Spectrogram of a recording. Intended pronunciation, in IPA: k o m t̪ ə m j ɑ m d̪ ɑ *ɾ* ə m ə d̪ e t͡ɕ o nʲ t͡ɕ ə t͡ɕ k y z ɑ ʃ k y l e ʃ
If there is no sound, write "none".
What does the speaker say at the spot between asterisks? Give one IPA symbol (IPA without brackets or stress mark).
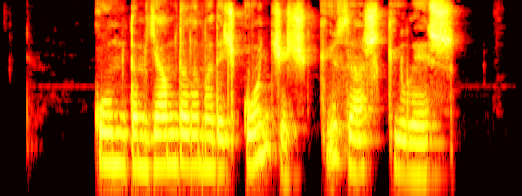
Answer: l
